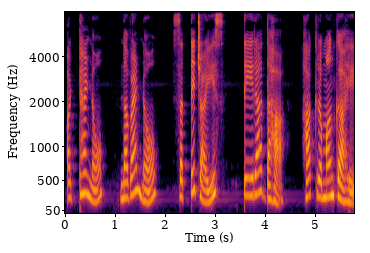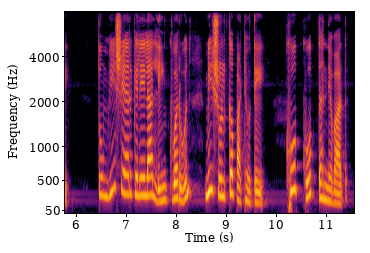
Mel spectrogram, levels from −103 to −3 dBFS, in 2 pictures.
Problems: none marked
